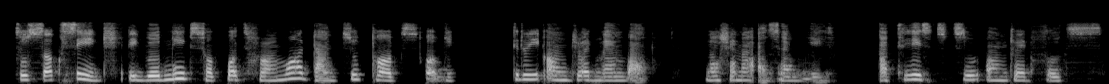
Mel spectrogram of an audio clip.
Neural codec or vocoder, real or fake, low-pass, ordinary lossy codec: codec, 44.1 kHz, 1.7 kbps, Pupu-Codec; fake; 7.2 kHz; none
